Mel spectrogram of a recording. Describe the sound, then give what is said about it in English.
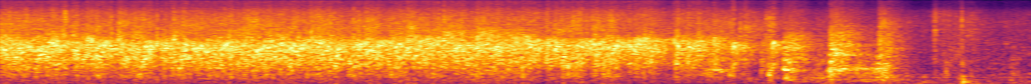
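Audience applause welcomes a speaker to the platform: dense, steady clapping from many hands that holds for several seconds, then thins and tapers off near the end. “So please put your hands together and join with me in welcoming Ron Moore up to the speaker's platform.”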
